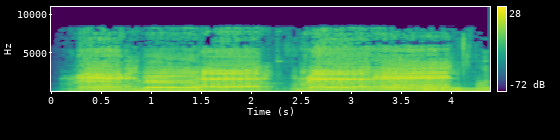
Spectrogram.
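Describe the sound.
Sheep bleat in a snowy winter village where livestock are kept near the house and fed hay: several loud, wavering bleats in two long bursts separated by a brief pause, with no talking.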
